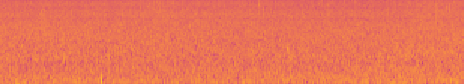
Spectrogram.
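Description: Heavy rain pouring steadily onto a flooded pond and trees in gusty hurricane wind, an even hiss. A single short knock about a second in.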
